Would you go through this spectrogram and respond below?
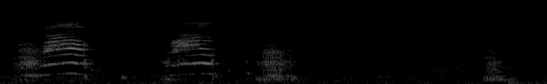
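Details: Domestic mother cat calling for her second litter of kittens, born outdoors; four drawn-out, harmonic meows at irregular gaps, the first two loudest and slightly rising then falling, the later ones fainter, in a quiet room.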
